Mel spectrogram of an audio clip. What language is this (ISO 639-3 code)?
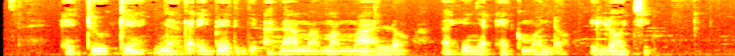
luo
